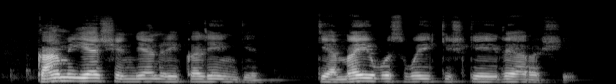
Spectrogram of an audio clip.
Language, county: Lithuanian, Kaunas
